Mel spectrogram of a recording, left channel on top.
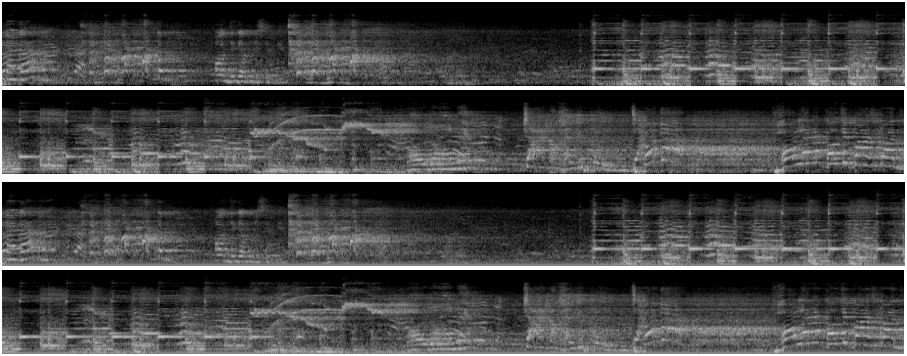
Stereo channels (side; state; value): right; noise; hum, 11 dB below the sound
